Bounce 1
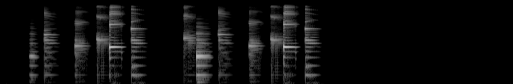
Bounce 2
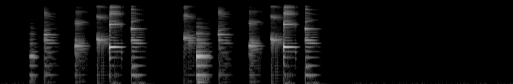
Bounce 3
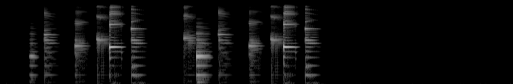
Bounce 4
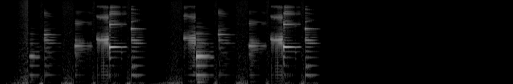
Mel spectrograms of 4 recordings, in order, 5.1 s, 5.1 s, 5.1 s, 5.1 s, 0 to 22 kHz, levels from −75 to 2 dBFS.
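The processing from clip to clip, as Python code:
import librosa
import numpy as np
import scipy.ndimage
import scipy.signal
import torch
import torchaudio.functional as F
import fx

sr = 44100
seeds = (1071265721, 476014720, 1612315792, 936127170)

y1 = fx.low_shelf(x, sr, hz=130.0, db=8.5)
y2 = fx.low_shelf(y1, sr, hz=240.0, db=-3.5)
y2 = y2 * librosa.db_to_amplitude(-3.0)
y3 = fx.pre_swell(y2, sr, db_per_s=110.0)
y3 = y3 * librosa.db_to_amplitude(-5.5)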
